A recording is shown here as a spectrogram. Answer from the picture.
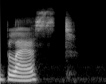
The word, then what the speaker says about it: blessed: E o blessed vai direto também, do S direto para o D, blessed.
